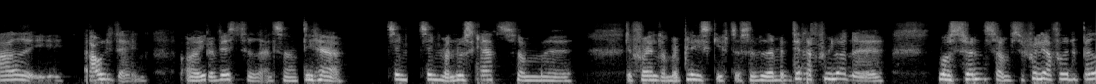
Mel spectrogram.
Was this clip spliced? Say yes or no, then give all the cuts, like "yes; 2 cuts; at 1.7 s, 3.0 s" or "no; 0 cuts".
yes; 5 cuts; at 2.0 s, 3.0 s, 4.1 s, 6.3 s, 8.5 s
